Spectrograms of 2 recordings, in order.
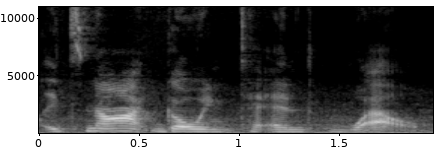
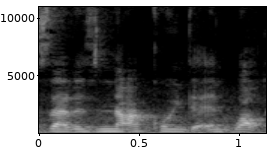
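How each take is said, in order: First: "not" leaned on, slow deliberate delivery; slow down and hit "not" firmly; stress on "not". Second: Said in the usual way. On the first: Real, not acted. Warning repeated slowly for emphasis.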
